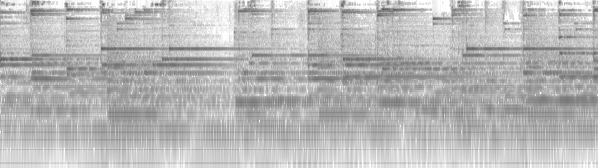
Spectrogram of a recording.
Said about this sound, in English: The bells are... I need to slow down the bells some more still. They're too quick, man.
